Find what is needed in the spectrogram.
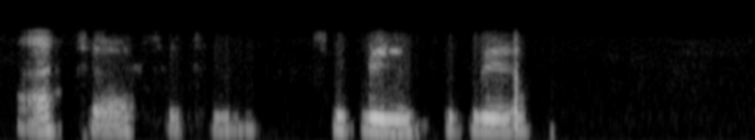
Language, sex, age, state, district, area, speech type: Kashmiri, female, 18-30, Jammu and Kashmir, Budgam, rural, conversation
